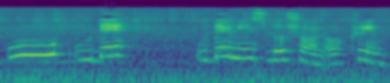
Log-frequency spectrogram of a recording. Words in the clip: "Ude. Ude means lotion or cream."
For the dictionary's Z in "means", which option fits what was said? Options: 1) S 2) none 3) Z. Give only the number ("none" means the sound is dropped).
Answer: 1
